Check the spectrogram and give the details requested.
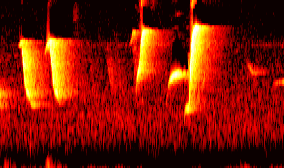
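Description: Norfolk Island golden whistler giving two quick, high, falling whistled notes, then sharp rising slurred whistles, all within about two seconds.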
